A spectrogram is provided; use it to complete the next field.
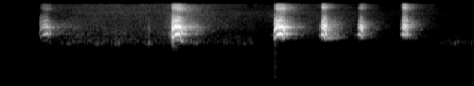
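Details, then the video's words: American robin perched on a fence in southern Ontario, Canada, food in its beak, calling to its fledgling below and warning an observer to back away: short harsh broadband calls, two louder ones then a quick run of four. "American Robin Calling Its Fledgling On a Fence With Food In Its Beak"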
